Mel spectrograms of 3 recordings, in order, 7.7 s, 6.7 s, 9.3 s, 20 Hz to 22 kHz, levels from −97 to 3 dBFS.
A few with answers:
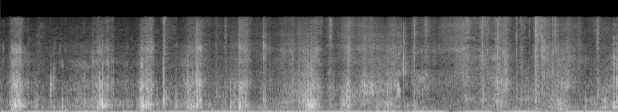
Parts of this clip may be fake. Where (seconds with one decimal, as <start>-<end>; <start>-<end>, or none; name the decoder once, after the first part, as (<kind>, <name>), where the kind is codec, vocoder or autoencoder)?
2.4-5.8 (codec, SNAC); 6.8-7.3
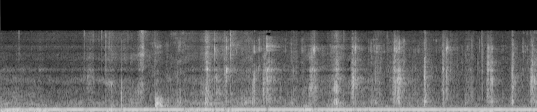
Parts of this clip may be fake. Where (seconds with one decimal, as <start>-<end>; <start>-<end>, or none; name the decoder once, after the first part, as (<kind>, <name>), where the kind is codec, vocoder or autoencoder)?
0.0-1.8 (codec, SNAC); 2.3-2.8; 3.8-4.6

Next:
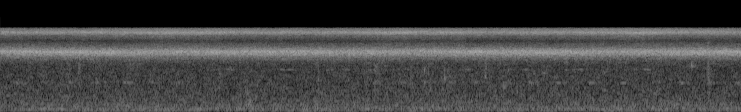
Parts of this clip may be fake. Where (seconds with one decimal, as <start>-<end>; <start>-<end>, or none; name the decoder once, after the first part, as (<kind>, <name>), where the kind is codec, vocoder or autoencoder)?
none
